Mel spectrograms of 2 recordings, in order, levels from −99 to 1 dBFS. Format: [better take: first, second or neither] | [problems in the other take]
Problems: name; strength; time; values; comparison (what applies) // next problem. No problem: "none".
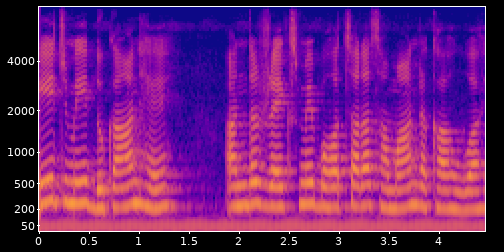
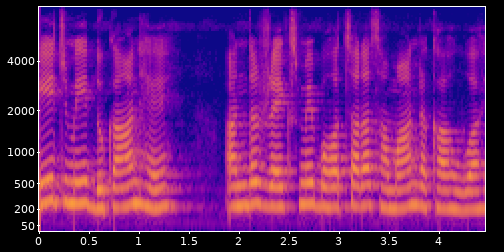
second | background sound (Mechanical fan); 18 dB below the speech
